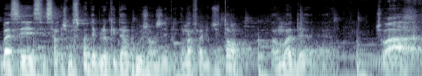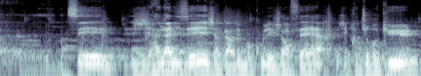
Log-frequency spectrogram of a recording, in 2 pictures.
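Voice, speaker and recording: A man's voice: on the low side, fairly even intonation, normal speed. Young Parisian guy interviewed, hesitant slangy delivery, roomy echo, music bed underneath. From Paris, France. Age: 20s. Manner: hesitant, slangy, many fillers. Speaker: interviewee, video creator. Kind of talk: casual interview answers. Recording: echoey room with music behind.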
